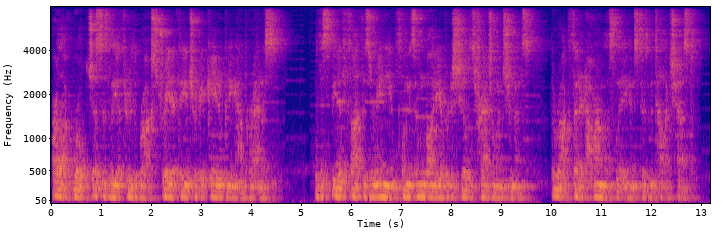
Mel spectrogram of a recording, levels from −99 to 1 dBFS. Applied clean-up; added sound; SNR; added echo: neural separator model SepFormer DNS4.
